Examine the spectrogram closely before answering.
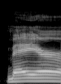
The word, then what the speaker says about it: Mayer: I know I said his name wrong. How do you say his name, Pat? Mayer.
